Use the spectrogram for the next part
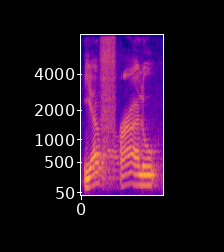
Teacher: جب آپ آواز کو بند کریں گے نا تو فا کامل ادا نہیں ہوگا، آپ کو آواز اور سانس جاری رکھنا ہوتا ہے۔ جیسے آپ کر دیتے ہیں اس کو عما یفعلو، یا نہیں، یف جاری ہے، سانس بھی آواز بھی، یفعلو، ٹھیک ہے، تو یہ اس کی بہتر ادائیگی ہے۔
